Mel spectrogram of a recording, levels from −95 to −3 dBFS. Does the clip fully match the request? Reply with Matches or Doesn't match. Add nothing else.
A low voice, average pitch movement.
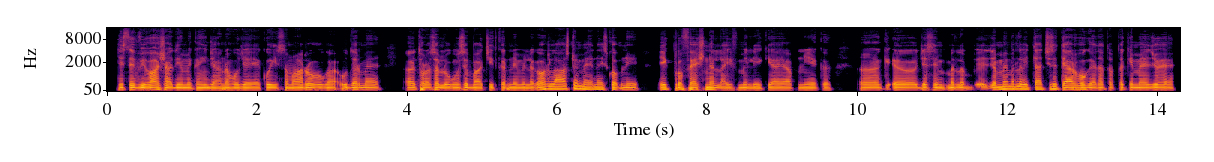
Matches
